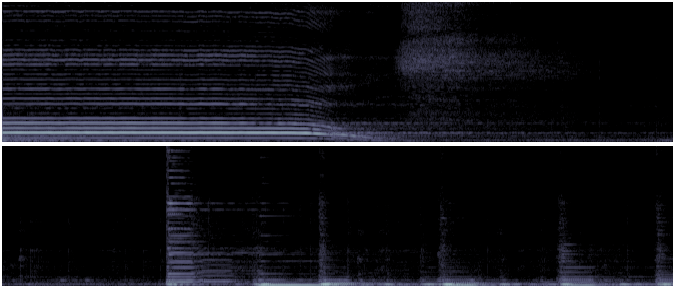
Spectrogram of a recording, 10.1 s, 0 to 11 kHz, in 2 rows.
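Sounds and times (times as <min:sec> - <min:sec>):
man singing a long note: 0:00.0 - 0:04.2.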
